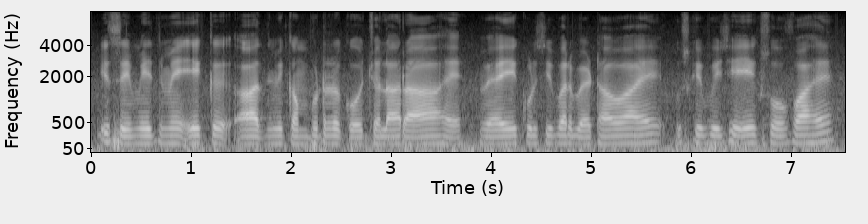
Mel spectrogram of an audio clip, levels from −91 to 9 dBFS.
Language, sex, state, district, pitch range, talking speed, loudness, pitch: Hindi, male, Uttar Pradesh, Shamli, 120-130 Hz, 175 wpm, -19 LUFS, 125 Hz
